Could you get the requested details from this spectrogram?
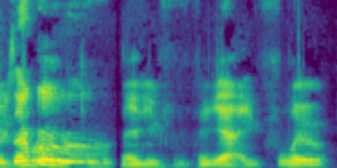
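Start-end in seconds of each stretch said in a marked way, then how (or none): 0.3-0.9 high, loud "woo"; imitated flying yell. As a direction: mimic someone blasted backwards through the air. Imitates man blown back by shot.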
